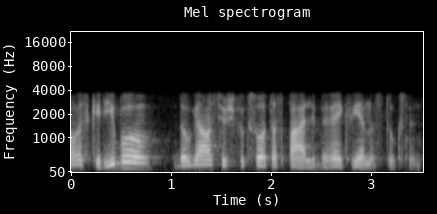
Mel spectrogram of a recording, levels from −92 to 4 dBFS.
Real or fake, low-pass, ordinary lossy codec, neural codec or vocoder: real; 3.6 kHz; Opus, 24 kbps; none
